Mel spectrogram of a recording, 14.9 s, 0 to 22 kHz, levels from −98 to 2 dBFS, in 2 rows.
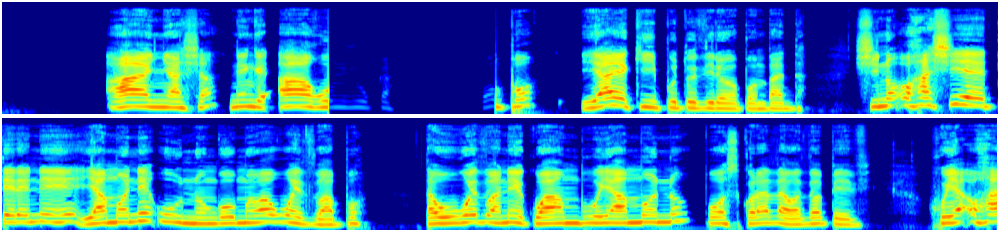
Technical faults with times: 2.44-3.70 24-bit alignment error (too quiet)

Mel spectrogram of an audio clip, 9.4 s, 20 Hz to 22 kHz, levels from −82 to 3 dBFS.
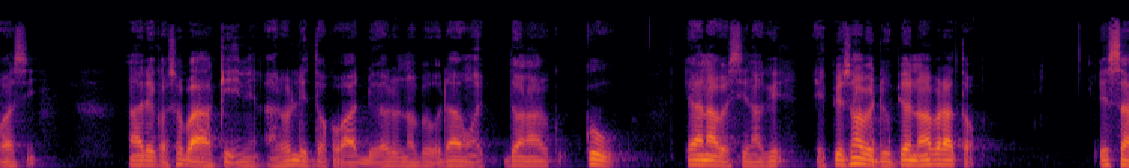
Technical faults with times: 0.00-9.41 MP2 compression
1.60-1.92 DAB burbling
5.15-5.23 DAB burbling
7.04-7.40 DAB burbling

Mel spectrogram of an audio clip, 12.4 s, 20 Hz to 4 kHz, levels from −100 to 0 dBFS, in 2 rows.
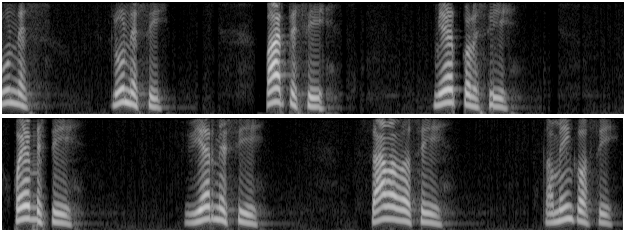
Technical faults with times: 1.54-4.94 repeated packet loss (robotic sound)
5.44-6.74 repeated packet loss (robotic sound)

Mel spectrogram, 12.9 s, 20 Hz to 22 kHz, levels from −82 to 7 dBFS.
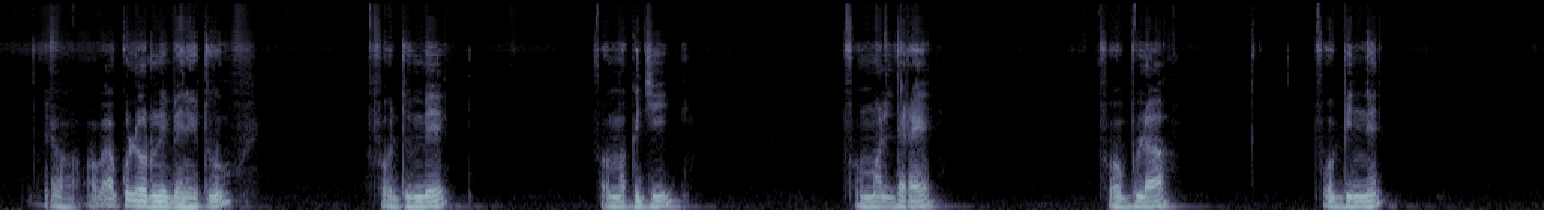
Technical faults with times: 0.00-12.87 Opus compression

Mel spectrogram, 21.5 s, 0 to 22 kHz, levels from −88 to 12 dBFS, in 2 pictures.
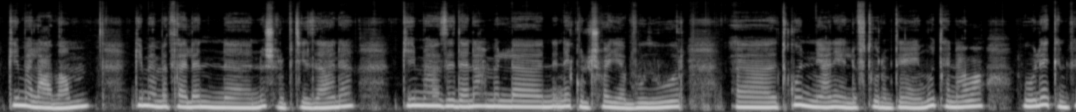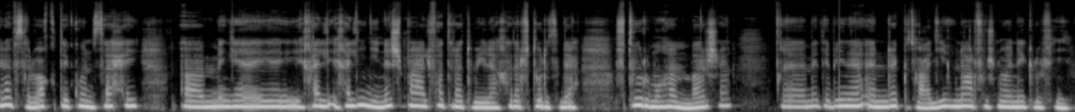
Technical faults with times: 17.89-19.15 one channel drops out

